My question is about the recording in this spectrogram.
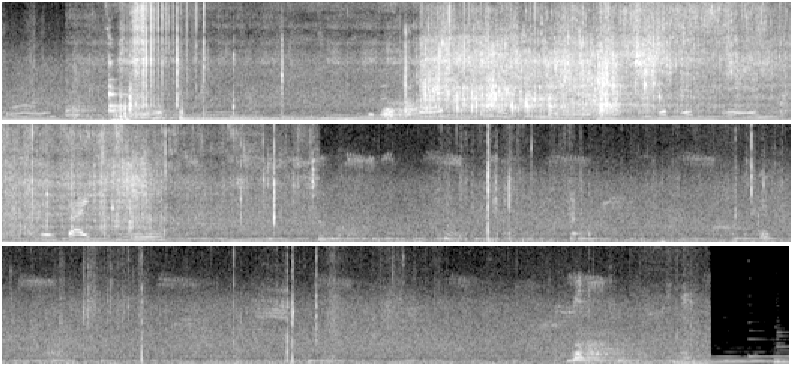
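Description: Wood campfire burning with a hiss and scattered pops and crackles, louder for several seconds in the first half. Soft background music with held notes plays underneath.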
